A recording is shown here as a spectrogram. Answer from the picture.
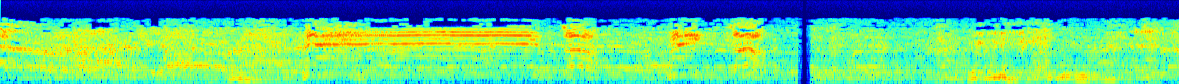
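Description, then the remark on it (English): A long, piercing yell with a strong, steady pitch from a crazed bearer brandishing a heavy spear as he charges a group gathered around a campfire in the Gregory camp rises above a frantic babble of shouting voices, then gives way to more overlapping cries and commotion. “Tarzan's companions stand petrified as the crazed black bearer, brandishing a heavy spear, leaps toward the man with a blood-curdling yell.”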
